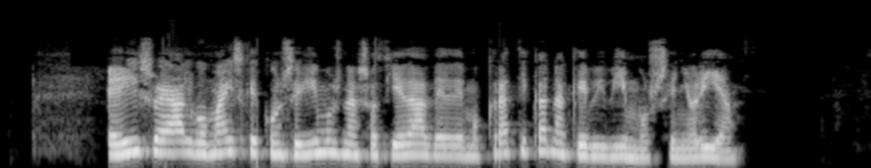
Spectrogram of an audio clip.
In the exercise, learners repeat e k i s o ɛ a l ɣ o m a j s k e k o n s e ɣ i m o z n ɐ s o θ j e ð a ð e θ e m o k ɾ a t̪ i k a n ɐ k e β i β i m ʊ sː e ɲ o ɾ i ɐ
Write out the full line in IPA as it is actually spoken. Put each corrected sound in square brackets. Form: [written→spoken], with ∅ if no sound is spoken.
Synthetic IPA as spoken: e [k→∅] i s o ɛ a l ɣ o m a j s k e k o n s e ɣ i m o z n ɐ s o θ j e ð a ð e [θ→ð] e m o k ɾ a t̪ i k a n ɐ k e β i β i m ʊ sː e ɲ o ɾ i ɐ

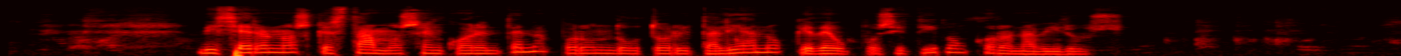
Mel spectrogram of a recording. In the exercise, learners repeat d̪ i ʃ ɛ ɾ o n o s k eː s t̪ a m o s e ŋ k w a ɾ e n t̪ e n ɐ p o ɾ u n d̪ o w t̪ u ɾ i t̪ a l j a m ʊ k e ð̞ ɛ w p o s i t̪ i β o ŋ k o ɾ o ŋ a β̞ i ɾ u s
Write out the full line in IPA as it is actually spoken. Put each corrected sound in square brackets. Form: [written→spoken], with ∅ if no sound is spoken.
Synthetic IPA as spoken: d̪ i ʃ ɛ ɾ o n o s k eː s t̪ a m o s e ŋ k w a ɾ e n t̪ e n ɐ p o ɾ u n d̪ o w t̪ [u→o] ɾ i t̪ a l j a [m→n] ʊ k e ð̞ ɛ w p o s i t̪ i β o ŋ k o ɾ o [ŋ→n] a β̞ i ɾ u s

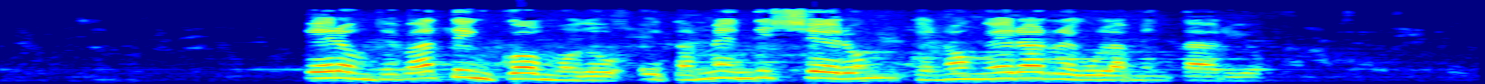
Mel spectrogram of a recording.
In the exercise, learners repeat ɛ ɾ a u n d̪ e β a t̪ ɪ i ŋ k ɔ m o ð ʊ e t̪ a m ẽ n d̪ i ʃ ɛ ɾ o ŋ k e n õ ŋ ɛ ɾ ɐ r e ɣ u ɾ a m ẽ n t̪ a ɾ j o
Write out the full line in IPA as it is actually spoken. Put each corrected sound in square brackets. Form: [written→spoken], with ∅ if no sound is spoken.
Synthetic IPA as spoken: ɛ ɾ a u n d̪ e β a t̪ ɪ i ŋ k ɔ m o ð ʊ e t̪ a m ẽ n d̪ i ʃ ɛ ɾ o ŋ k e n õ ŋ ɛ ɾ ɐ r e ɣ u [ɾ→l] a m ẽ n t̪ a ɾ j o

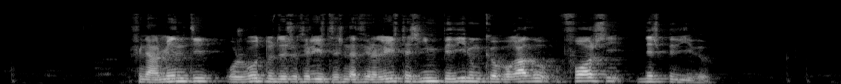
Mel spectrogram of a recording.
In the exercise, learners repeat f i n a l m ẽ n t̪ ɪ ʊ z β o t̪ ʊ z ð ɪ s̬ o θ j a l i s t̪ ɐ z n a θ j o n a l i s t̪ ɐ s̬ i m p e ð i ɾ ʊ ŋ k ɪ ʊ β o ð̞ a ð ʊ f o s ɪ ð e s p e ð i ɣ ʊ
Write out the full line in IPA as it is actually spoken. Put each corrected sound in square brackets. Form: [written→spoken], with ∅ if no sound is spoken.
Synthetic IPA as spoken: f i n a l m ẽ n t̪ ɪ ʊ z β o t̪ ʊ z ð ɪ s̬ o θ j a l i s t̪ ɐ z n a θ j o n a l i s t̪ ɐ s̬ i m p e ð i ɾ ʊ ŋ k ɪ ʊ β o [ð̞→ɣ̞] a ð ʊ f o s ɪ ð e s p e ð i [ɣ→ð] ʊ

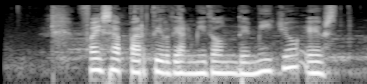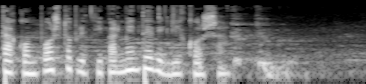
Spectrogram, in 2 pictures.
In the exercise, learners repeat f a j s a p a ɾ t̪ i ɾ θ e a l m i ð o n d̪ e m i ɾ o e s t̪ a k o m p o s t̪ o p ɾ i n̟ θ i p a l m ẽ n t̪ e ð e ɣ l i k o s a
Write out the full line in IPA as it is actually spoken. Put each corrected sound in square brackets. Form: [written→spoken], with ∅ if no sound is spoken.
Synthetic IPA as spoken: f a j s a p a ɾ t̪ i ɾ [θ→ð] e a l m i ð o n d̪ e m i [ɾ→ʎ] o e s t̪ a k o m p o s t̪ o p ɾ i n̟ θ i p a l m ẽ n t̪ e ð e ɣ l i k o s a

